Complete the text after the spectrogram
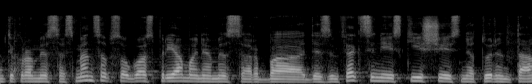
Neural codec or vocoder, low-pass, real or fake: none; 9.9 kHz; real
